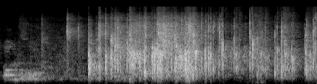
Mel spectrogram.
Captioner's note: applause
